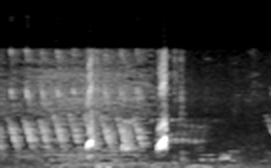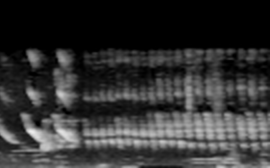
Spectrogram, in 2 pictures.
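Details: Flamboyan songbird singing gacor: rapid trilled rattling notes and sharp chips, then downward-sweeping whistles leading into a long, even high buzzy trill.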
